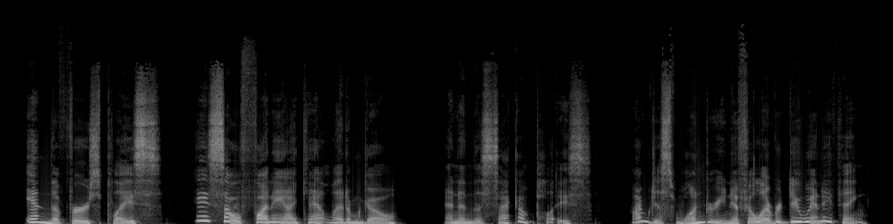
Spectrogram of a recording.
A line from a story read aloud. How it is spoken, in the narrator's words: The owner laughed and replied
